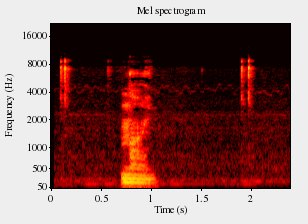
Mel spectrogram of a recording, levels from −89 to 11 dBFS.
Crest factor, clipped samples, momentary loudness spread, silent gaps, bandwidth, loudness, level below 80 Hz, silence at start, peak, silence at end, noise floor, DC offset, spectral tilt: 26 dB; under 0.1%; 8 LU; none; 9.8 kHz; -26 LUFS; -62 dBFS; 0.1 s; -4 dBFS; 0.4 s; -61 dBFS; under 0.1%; -3.5 dB/octave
